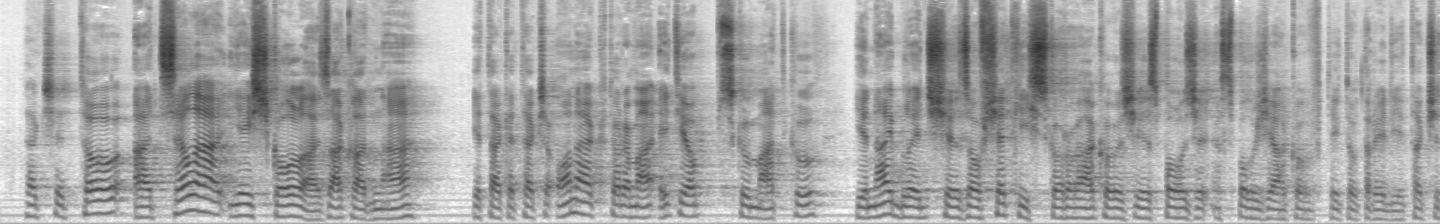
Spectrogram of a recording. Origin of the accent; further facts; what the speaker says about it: Canada; Slovak is a second language; Lebo som bielý, som kresťan, som z Kanady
